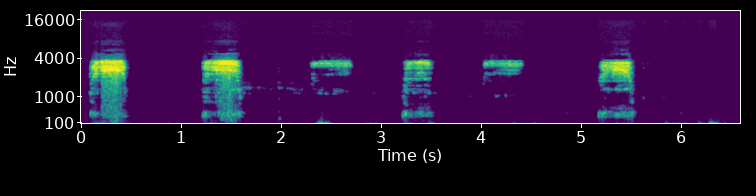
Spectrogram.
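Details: Owl at night on April 27, 2012, 2:05 AM, with a gopher being delivered; three louder hissing screeches interleaved with three softer, thin rasps, and low thuds in the background.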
